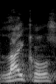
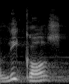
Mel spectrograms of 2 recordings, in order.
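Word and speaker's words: Lycus: un valle el valle de laicos o licos si lo pronunciamos en español Ah con dos otras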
